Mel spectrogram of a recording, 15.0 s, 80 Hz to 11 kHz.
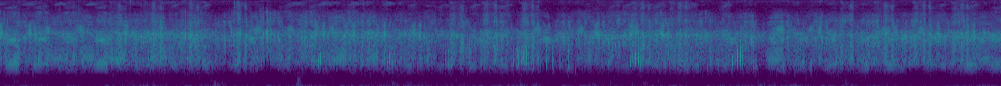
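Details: Frog chorus from lotus rice paddies beside a country road in Echizen, Fukui Prefecture, Japan, 12 June 2021, with tree frogs and pond frogs among the callers. A dense, steady croaking bed has louder single notes standing out every one to two seconds.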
